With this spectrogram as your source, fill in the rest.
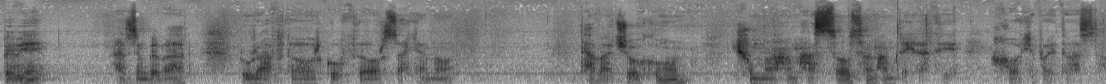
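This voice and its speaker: A pushy young suitor over hiss. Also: male voice, rumbling low, steady tone, pauses often. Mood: soft. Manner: bold, insistent, lecturing. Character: cocky young male suitor, pushy and preachy. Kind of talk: comic screen acting. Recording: noisy background hiss.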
